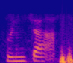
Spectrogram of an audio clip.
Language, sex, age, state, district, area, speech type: Nepali, female, 30-45, West Bengal, Darjeeling, rural, conversation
